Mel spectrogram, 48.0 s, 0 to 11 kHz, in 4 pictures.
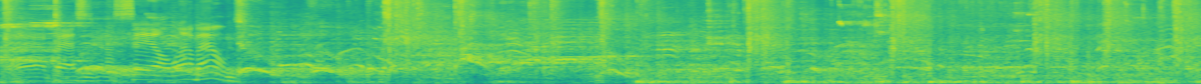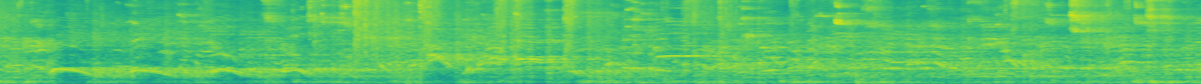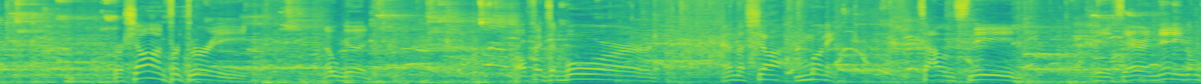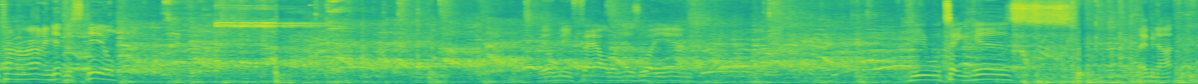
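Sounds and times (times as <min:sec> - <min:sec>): voices of players and spectators: 0:00.0 - 0:48.0.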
